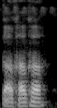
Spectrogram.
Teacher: ये कंठ से बोले जाते हैं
